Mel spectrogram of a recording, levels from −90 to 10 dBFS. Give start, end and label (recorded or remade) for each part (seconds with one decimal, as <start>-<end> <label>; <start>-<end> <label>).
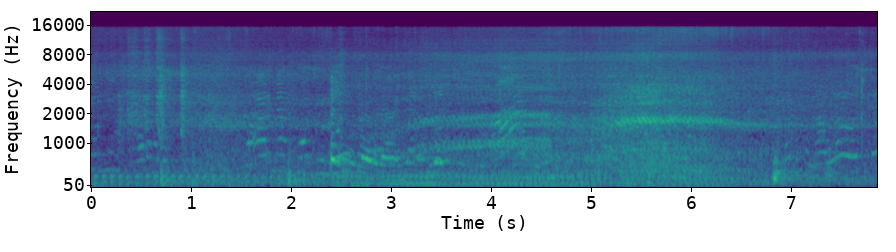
0.0-4.4 recorded; 4.4-5.7 remade; 5.7-7.9 recorded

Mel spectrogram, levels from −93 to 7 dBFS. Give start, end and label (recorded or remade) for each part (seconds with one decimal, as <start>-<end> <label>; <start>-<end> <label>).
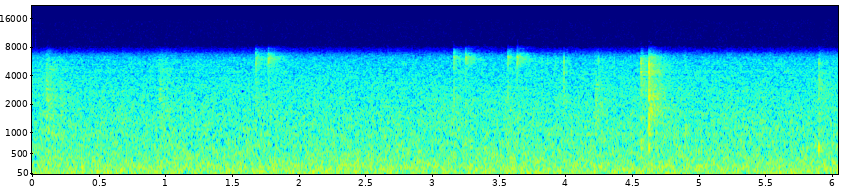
0.0-1.6 remade; 1.6-5.0 recorded; 5.0-6.1 remade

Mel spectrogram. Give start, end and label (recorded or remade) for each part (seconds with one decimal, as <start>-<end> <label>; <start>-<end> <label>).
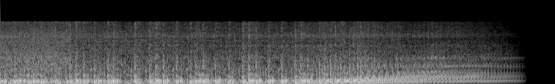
0.0-1.8 recorded; 1.8-2.3 remade; 2.3-5.6 recorded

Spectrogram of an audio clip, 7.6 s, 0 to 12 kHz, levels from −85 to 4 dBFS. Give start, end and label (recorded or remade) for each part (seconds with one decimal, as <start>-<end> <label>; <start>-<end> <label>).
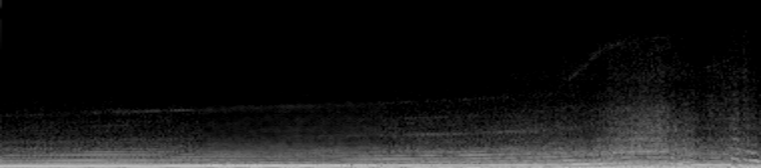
0.0-2.0 recorded; 2.0-3.8 remade; 3.8-7.6 recorded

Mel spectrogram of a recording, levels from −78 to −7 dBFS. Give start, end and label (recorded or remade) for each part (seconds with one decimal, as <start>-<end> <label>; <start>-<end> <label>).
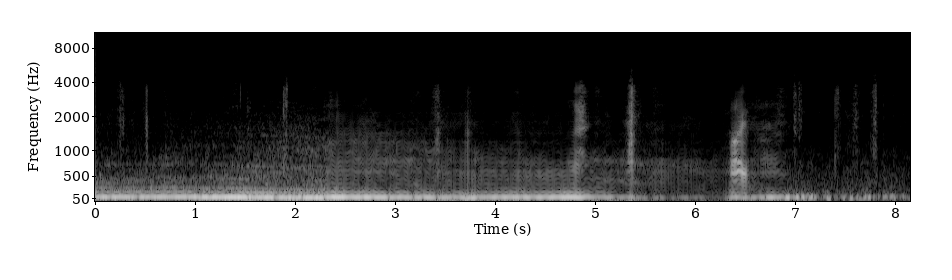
0.0-2.3 recorded; 2.3-6.9 remade; 6.9-8.2 recorded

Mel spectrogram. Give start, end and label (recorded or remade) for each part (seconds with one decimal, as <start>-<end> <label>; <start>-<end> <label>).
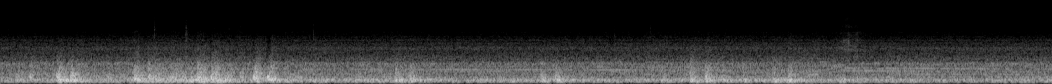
0.0-8.1 recorded; 8.1-9.0 remade; 9.0-10.5 recorded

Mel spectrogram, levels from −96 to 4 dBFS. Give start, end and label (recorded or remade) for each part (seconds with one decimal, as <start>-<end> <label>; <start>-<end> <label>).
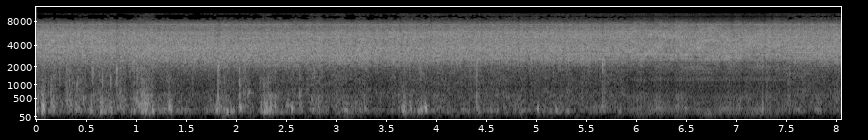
0.0-5.9 recorded; 5.9-7.5 remade; 7.5-8.1 recorded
